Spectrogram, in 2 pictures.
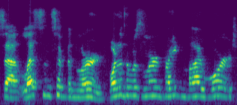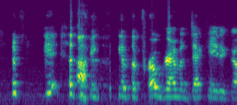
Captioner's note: laughing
